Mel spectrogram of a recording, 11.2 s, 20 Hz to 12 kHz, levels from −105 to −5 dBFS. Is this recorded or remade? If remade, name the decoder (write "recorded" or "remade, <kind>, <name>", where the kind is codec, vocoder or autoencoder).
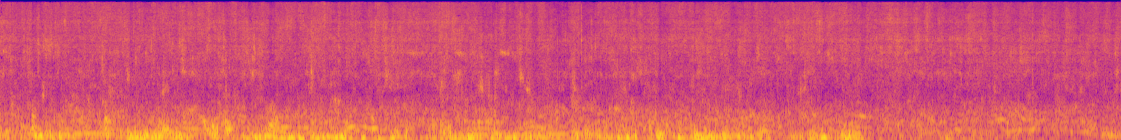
remade, codec, HILCodec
